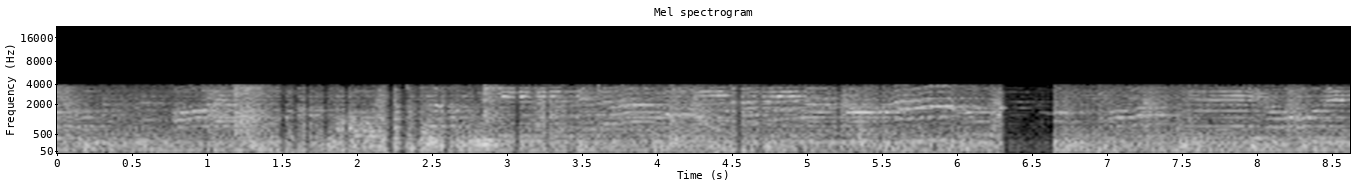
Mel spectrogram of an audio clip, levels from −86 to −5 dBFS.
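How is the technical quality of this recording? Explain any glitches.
The recording is impaired by packet loss and one brief dropout. Its band stops at 4 kHz, consistent with the G.711 call path it passed through.

Repeated packet loss (robotic sound) occurs at 1.48–2.62 s, 3.04–3.47 s and 5.19–6.04 s. Lost packets are patched by extending earlier audio, which produces choppy sound. On a spectrogram this shows as smeared, striped blocks. The first span is worst, with about 28% concealed.

Short concealed packet loss occurs at 4.52–4.57 s and 4.67–4.71 s. Gaps of 20–40 ms are filled from the preceding sound, so each is heard as a brief smear or wobble. On a spectrogram, each appears as a thin column of repeated texture.

An audio dropout to a faint residue runs from 6.31 to 6.64 s. The sound falls abruptly to a faint remnant roughly 25 dB down, likely from the signal being lost while the path stayed live. 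In the waveform this appears as a sudden near-flat section.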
